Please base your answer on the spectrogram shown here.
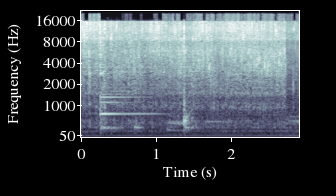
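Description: Mint and coriander frying in an oil tempering for bagara rice, giving a steady bright sizzle with a few clinks of a utensil against the pan.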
